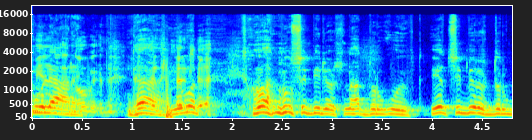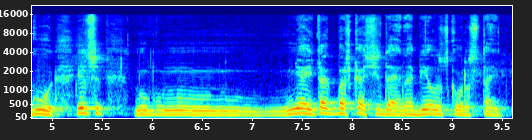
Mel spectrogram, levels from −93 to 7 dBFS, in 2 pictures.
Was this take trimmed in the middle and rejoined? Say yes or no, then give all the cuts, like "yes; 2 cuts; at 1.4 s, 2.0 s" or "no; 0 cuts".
no; 0 cuts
